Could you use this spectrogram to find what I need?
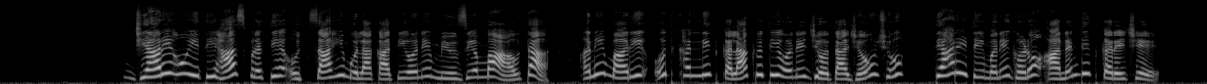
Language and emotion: Gujarati, happy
